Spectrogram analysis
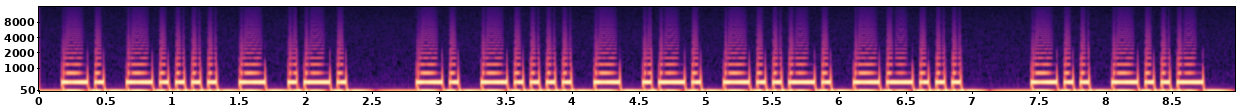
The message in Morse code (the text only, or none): N6TR N6TR/7 DX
